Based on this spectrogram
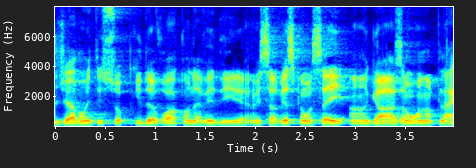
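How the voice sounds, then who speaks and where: At a moderate pace, a man with a Quebec accent speaks in a very deep, low voice. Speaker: horticulture researcher presenting a project. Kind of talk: conference presentation. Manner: hesitant, many filler sounds.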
